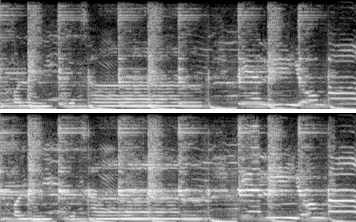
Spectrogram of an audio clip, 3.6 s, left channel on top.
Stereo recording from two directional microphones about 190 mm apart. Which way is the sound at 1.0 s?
20° left (ahead or behind).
